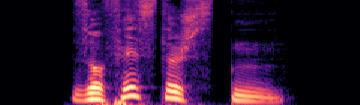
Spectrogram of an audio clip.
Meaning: 1. superlative degree of sophistisch 2. inflection of sophistisch: strong genitive masculine/neuter singular superlative degree
- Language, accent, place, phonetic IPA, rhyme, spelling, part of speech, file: German, Germany, Berlin, [zoˈfɪstɪʃstn̩], -ɪstɪʃstn̩, sophistischsten, adjective, De-sophistischsten.ogg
